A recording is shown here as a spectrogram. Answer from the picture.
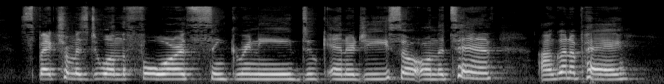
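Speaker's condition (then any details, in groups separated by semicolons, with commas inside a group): No condition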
